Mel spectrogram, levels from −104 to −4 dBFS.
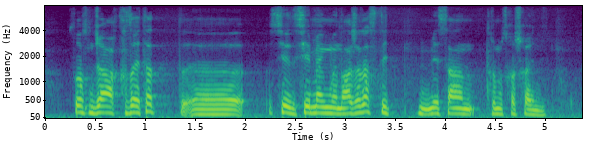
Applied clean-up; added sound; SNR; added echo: none; none; none; none.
